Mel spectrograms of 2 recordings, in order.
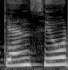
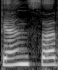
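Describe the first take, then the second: First: It starts with a k sound, ending 'syor'. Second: It starts with a k sound, ending 'sar'. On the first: "कैंस्योर नहीं पढ़ेंगे" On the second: "कैंसर नहीं"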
